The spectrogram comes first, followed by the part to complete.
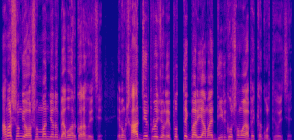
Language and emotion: Bengali, disgusted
